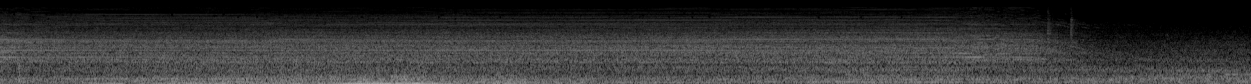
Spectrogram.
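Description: Handheld electric heat gun blowing hot air steadily over wet epoxy resin, a constant rushing hiss with a faint motor whine. It is switched off about ten and a half seconds in, and the hiss dies away.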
